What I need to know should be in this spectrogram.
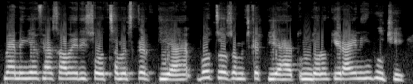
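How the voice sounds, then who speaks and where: A woman's voice: high-pitched, level tone, dark tone, smooth, no room sound, close to an everyday voice. Woman reading as a stern old grandfather. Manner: commanding and stern.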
